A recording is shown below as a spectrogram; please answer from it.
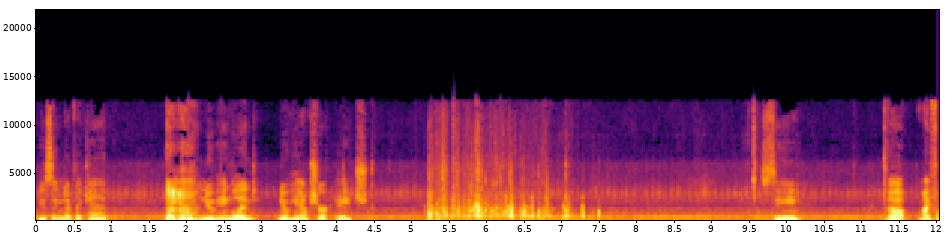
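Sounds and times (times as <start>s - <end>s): faint steady hum: 0.0s - 12.0s
rustling and light clicks: 5.2s - 7.6s.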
